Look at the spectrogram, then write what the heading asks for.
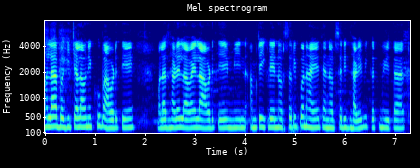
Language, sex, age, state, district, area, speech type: Marathi, female, 30-45, Maharashtra, Wardha, rural, spontaneous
